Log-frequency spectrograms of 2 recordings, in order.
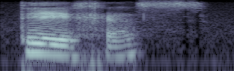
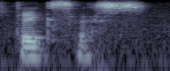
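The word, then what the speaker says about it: Texas: في بعض الكلمات زي مكسيكو، تيخاس مش تكساس، بالإسبانية تيخاس، وحاكا.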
